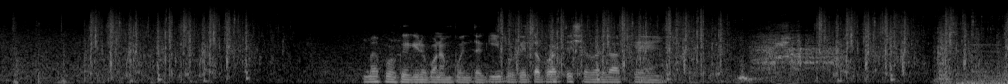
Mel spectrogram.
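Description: Quick footsteps patter on sand and in shallow water.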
